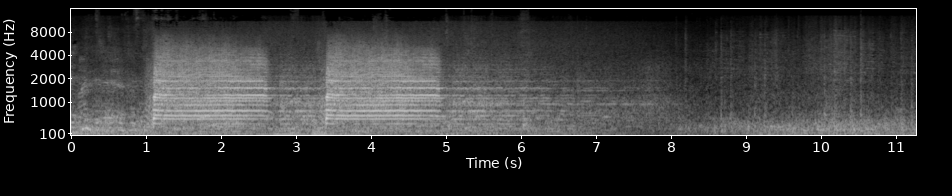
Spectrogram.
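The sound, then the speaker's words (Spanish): Two long, loud, steady train horn blasts from a passenger train boarding passengers, each lasting about one and a half seconds with a short gap between them, followed by a low rail rumble. “Como en aquellos domingos de mi infancia, este tren puede llevarme a tantos lugares.”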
